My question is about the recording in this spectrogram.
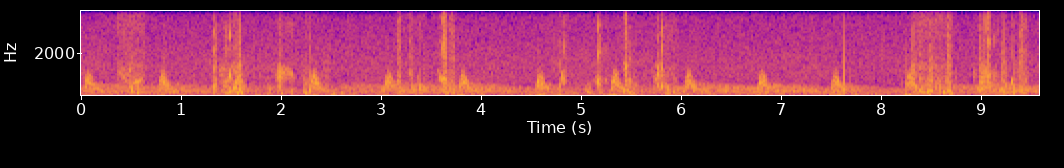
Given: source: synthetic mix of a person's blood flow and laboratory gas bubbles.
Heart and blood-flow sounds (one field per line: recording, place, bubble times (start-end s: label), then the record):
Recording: Doppler ultrasound of blood flow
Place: subclavian vein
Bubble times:
0.36-0.88 s: bubbles
1.30-1.66 s: bubbles
1.86-2.15 s: bubbles
2.21-2.34 s: bubbles
3.15-3.21 s: bubbles
3.25-3.46 s: bubbles
3.55-3.76 s: bubbles
4.77-5.00 s: bubbles
5.04-5.28 s: bubbles
5.40-5.58 s: bubbles
5.71-5.99 s: bubbles
8.28-8.79 s: bubbles
8.92-9.48 s: bubbles
From the record:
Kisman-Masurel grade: 221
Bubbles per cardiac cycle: several, 3 to 8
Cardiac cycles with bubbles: 10 to 50%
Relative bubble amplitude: barely perceptible (0.100 to 0.250)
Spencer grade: 2 (many but less than half of the cardiac periods contain bubble signals, singularly or in groups)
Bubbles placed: anywhere in the cardiac cycle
